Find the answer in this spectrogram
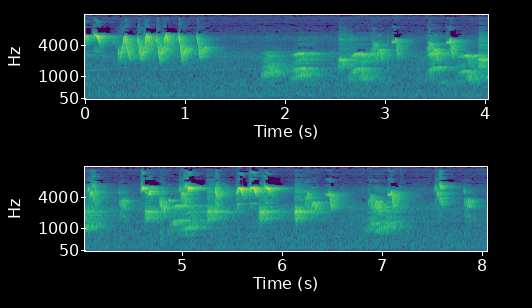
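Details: Adult male Horsfield's bush lark in a cage, very tame, naturally loud, newly coming into breeding condition. A long, dense run of rapid chirps, trills and mixed buzzy notes continues without pause, with bright high accents.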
